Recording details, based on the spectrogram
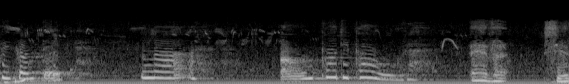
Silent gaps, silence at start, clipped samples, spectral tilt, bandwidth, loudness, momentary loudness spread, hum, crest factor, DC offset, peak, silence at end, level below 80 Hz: none; 0 s; under 0.1%; -7 dB/octave; 9.8 kHz; -24 LUFS; 16 LU; 50 Hz at -40 dBFS; 16 dB; 2%; -8 dBFS; 0 s; -44 dBFS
